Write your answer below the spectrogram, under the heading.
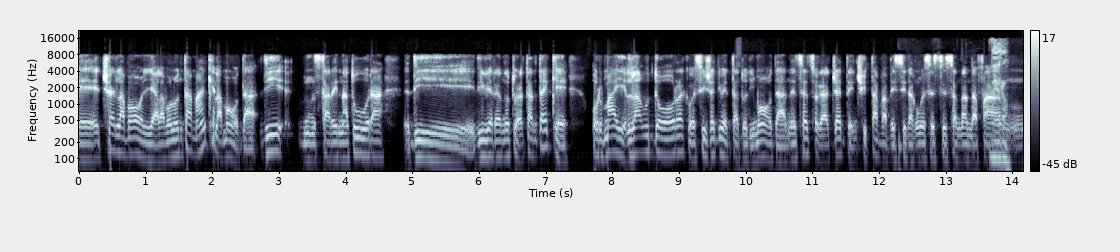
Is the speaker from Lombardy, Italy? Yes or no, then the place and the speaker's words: no; Abruzzo, Italy; io che veramente sono nato, cresciuto nel Parco Nazionale d'Abruzzo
